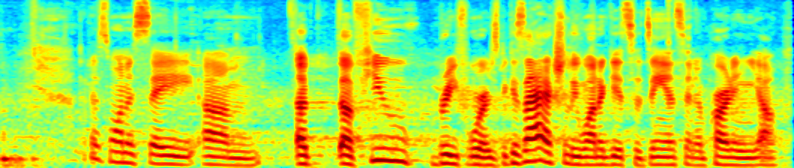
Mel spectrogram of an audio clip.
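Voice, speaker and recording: A former cultural center director delivers a heartfelt, emotional thank-you speech at a formal gala, tossing casual asides to the crowd. Her lowish voice is fairly quick, pushed and bright, with slight background noise and the long reverb of a large hall.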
